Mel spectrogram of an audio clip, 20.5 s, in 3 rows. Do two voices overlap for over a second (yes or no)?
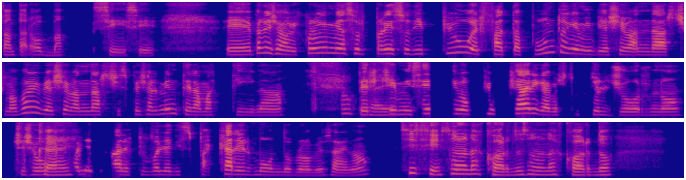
no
